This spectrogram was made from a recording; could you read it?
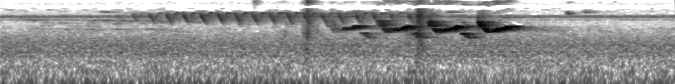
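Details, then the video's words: American robin nestlings being fed by their parents at the nest, Kingsport, Tennessee: a rapid train of faint high ticking notes, then three or four sharp rising chirps close together, over steady low background rumble. "Robins feeding their babies"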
